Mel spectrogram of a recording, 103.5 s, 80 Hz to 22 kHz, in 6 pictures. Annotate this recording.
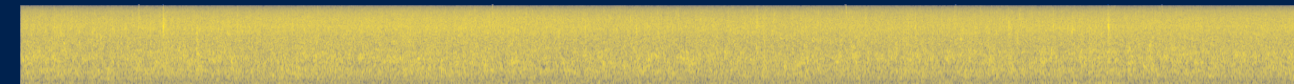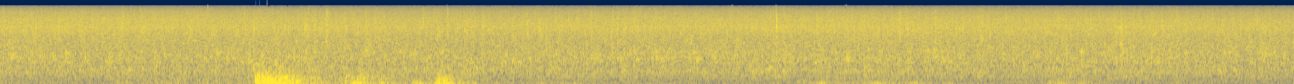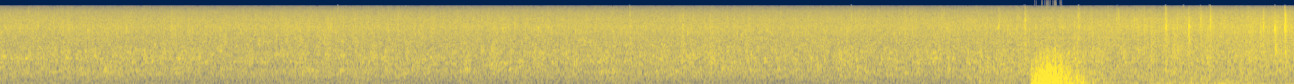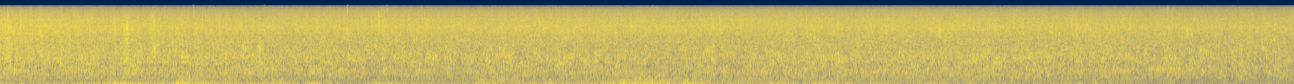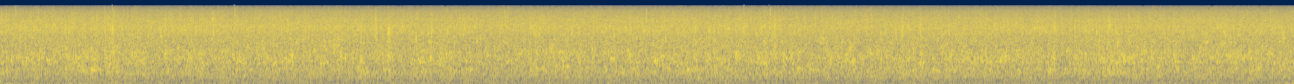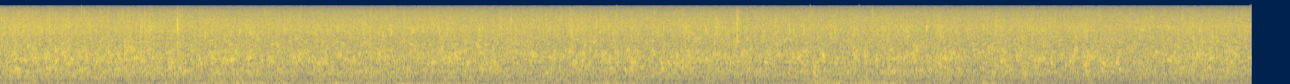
Heavy Rain,
recorded with a AKG C1000S
rolling-thunder, raining, nature, water, weather, thunder, heavy, lightning, ambient, ambience, drip, rainstorm, thunderstorm, field-recording, rain, strike, wind, thunder-storm, storm, shower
